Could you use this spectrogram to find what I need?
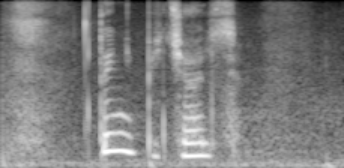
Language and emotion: Russian, sad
